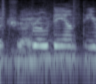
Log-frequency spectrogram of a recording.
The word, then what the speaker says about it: Rodanthe: talking about Rodanthe yeah Rodanthe right here on the map it is pronounced with the e on the end and that's the one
